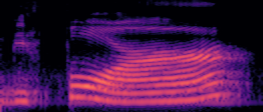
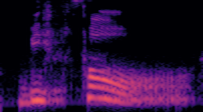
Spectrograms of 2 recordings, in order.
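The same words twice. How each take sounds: First: The final R is strongly curled and pronounced. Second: The final R is dropped and the vowel lengthened. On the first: "que é um R bem marcado da pronúncia americana, R enrolado" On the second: "soam um pouco como o R britânico... É como se fosse um alongamento da vogal anterior"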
